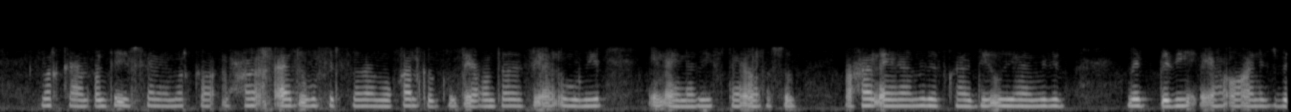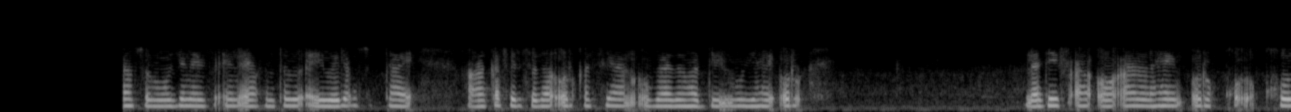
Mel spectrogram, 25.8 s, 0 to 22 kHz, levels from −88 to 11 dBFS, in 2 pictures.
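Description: From start to finish the speech carries the sound of the G.729 codec, which fits 8 kbit/s coding: a vocal tract filter and sparse pulses rebuild each frame, so the voice sounds rough and synthetic, and a spectrogram shows nothing above 4 kHz.

At 11.90 to 11.98 s comes VoIP packet loss concealed by the speech codec. About 50 ms of audio went missing, and the decoder extended its last pitch and filter in its place. The result is a brief stretched sound that fades. A spectrogram shows smeared, repeated harmonics, and the waveform decays in steps.

From 12.87 to 14.14 s there is an audio dropout to silence, most likely from a lost input. The sound cuts off abruptly and nothing at all is heard for about 1.3 s, with no room tone. The waveform is flat, and the spectrogram is blank.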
